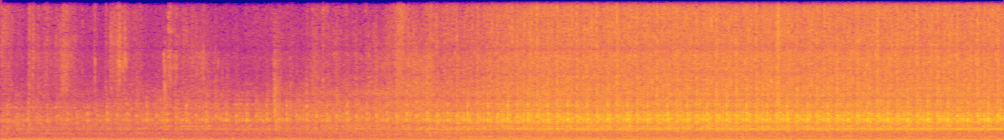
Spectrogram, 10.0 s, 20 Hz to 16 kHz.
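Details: Ford F150 at idle: even idle with a light, regular tapping about two or three per second riding over the engine; owner suspects VCT phaser or timing chain tensioners, source unconfirmed.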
